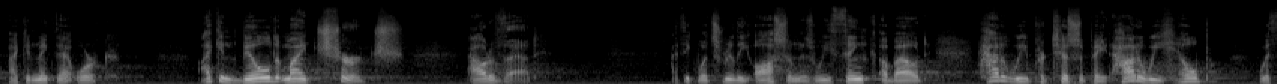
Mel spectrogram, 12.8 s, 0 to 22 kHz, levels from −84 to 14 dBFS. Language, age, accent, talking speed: English, 60-79, American, 145 wpm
